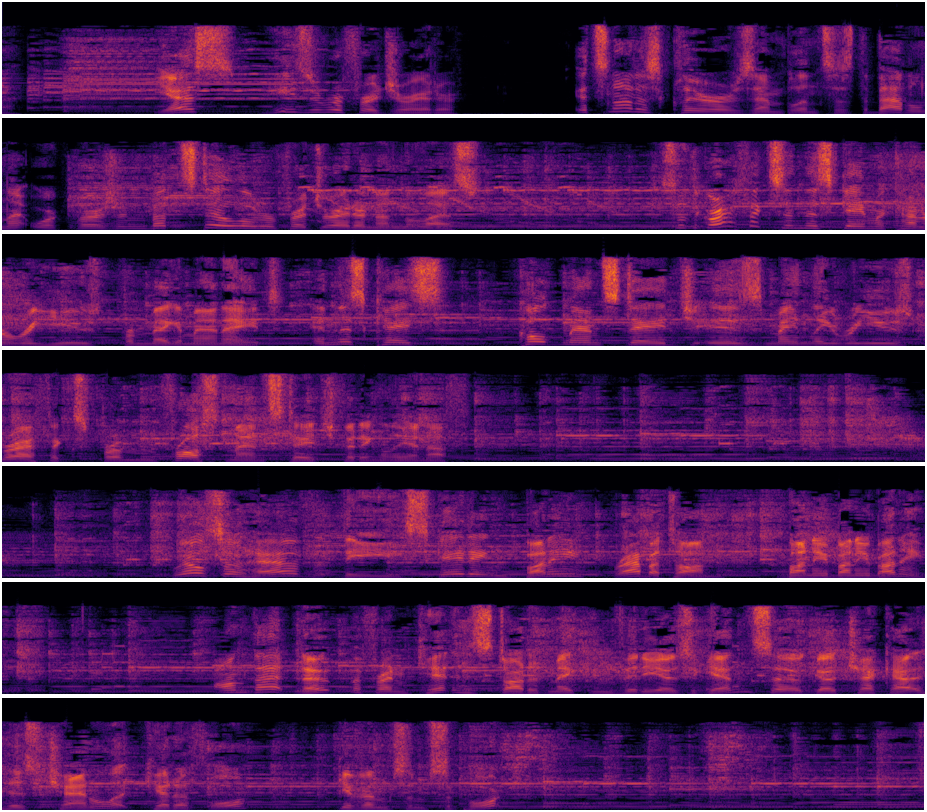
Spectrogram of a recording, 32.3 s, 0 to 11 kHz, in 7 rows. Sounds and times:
Music: 0.0 - 1.7, 5.0 - 32.3
Speech: 0.8 - 2.3, 2.9 - 7.0, 8.0 - 16.2, 19.3 - 23.1, 24.2 - 30.4.

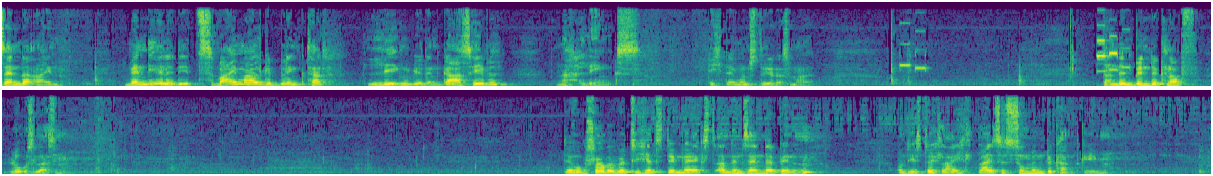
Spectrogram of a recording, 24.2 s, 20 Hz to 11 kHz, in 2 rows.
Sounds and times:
Speech: 0.0 - 8.2, 11.0 - 12.8, 17.7 - 20.4, 21.0 - 23.3.

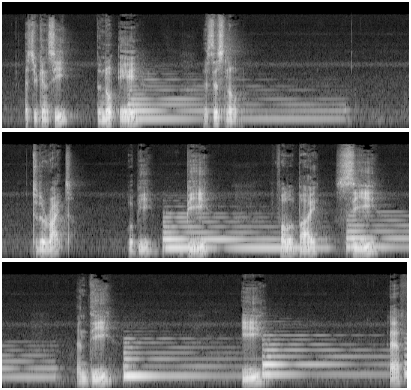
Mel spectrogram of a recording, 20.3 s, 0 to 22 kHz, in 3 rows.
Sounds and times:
Speech: 0.4 - 2.3, 3.4 - 4.0, 7.3 - 8.0, 8.9 - 10.3, 11.4 - 13.1, 14.8 - 15.5, 17.6 - 18.0, 20.0 - 20.3.

